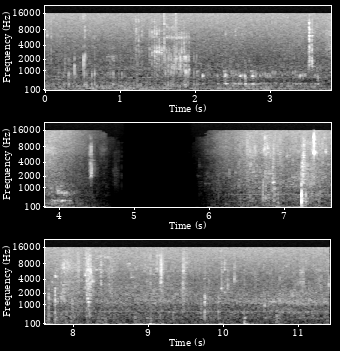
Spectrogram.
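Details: Purring cat in a cat room where a rescued kitten and its bed from the kitten room drew the attention of resident cats; low continuous purr, broken by a one-second silent gap midway, with occasional taps and small knocks nearby.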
